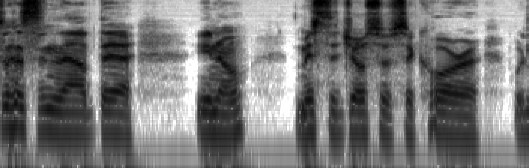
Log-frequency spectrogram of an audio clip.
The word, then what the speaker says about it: Sikora: Well, I mean, the Polish way to say it is Sikora, but I don't, we're in America. I'm not going to be like, Joseph Sikora, you have to pronounce it like this. It's like, no, you can say Sikora, it's all good, man, Sikora.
